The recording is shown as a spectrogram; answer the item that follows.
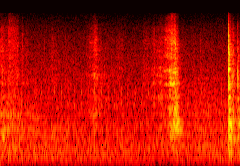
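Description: Styrene model-kit parts and their clear plastic bags rubbing and rustling as they are handled, with a brief louder rustle near the end.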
